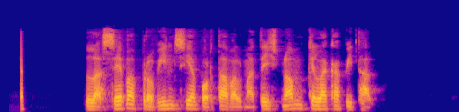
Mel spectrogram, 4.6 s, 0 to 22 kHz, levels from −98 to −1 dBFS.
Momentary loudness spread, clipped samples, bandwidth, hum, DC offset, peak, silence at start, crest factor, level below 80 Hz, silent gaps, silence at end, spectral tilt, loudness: 10 LU; under 0.1%; 8.2 kHz; none; under 0.1%; -2 dBFS; 0.2 s; 18 dB; -62 dBFS; 0.59-0.82 s; 0.85 s; -4 dB/octave; -19 LUFS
